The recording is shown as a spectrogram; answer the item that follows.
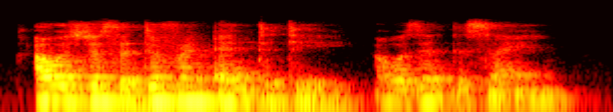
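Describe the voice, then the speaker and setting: Somewhat breathy, a woman speaks at medium pitch with ordinary pitch variation. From Panama. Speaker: talk show host. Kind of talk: motivational talk. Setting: Facebook Live stream. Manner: impassioned.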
